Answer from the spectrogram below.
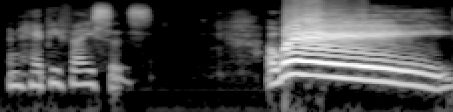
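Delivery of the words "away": very loud, long-held call. A narrator's reading. Santa sends the reindeer off, calling loudly. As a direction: holler it out to the reindeer. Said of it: "Santa called".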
